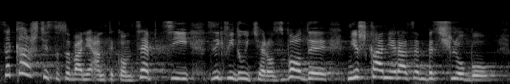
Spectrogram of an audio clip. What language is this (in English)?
Polish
